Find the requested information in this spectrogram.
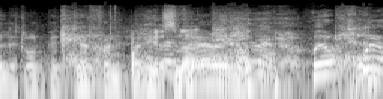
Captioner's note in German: flüstert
